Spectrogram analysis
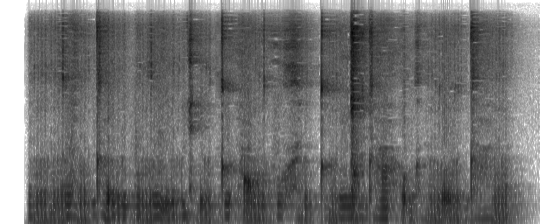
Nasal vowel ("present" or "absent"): absent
